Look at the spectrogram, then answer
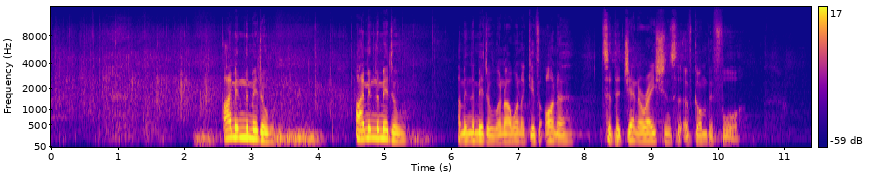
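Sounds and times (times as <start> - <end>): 
audience clapping hands: 0.0 - 5.8
speech: 2.2 - 3.6, 4.6 - 5.4, 6.1 - 10.4.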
